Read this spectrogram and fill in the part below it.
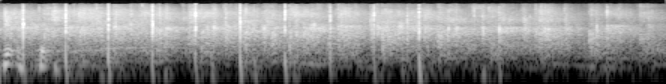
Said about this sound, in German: Die müssen nicht viel machen. Ein Applaus bitte.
